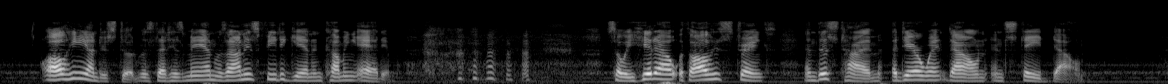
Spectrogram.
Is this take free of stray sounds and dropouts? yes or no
no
